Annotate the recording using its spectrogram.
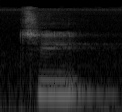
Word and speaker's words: tu: chi, pronunciado chi, porque si pronunciamos tú, ese sonido U español, ellos lo van a escribir como una O y una U. Si queremos que escriban una T y una U, tienen que pronunciar chi.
